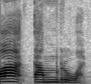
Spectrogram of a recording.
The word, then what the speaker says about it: ตำรวจ: คะ ตำรวจ อ่าน ว่า ตำรวจ นัก เรียน สังเกต คำ ว่า รวย มี จ จาน เป็น ตัว สะกด ออก เสียง พยัญชนะ ท้าย เหมือน ด เด็ก ดัง นั้น คำ นี้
